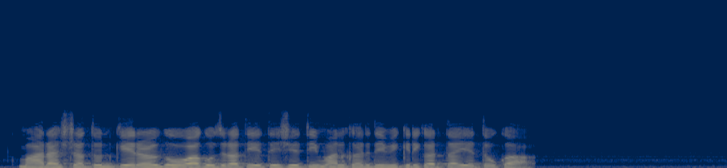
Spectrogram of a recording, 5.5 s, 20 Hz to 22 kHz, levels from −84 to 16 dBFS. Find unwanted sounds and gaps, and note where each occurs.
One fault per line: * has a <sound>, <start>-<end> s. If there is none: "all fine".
all fine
